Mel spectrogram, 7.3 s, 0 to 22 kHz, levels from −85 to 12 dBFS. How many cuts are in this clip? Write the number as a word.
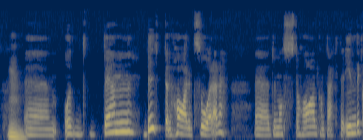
four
